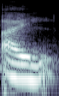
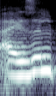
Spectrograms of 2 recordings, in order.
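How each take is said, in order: First: No z sound is said in the middle. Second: A z sound is said in the middle. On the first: The speaker calls it right. "उसका उच्चारण है आइल" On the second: The speaker calls it wrong. "मैं उसे आइजल पढ़ती थी"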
